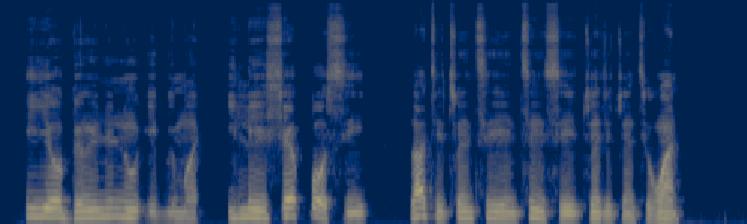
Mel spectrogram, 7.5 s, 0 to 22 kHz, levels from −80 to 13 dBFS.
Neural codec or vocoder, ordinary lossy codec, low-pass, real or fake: none; none; none; real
